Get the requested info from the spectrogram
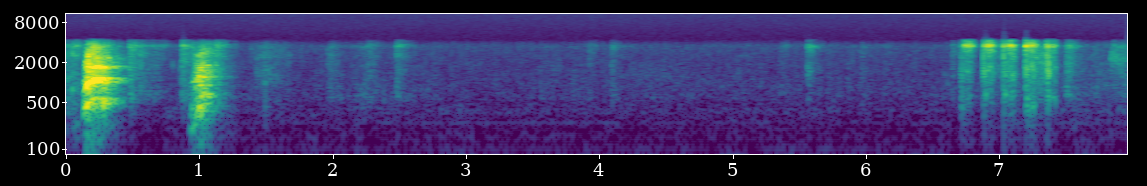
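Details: Cocker Spaniel trying to court a female West Highland White Terrier who is not interested: two loud, sharp barks a second apart, then silence, then a quick run of five short, higher yips.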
